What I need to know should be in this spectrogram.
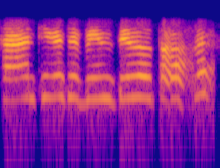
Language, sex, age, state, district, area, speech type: Bengali, female, 30-45, West Bengal, Purba Medinipur, rural, conversation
